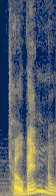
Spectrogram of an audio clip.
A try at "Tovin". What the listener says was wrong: Tovin with a V. Tovin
